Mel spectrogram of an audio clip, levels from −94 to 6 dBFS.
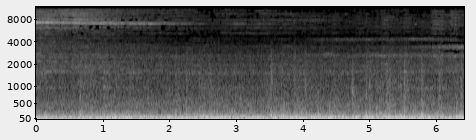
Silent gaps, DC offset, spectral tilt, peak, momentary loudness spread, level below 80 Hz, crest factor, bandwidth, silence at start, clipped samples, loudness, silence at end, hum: none; under 0.1%; -6 dB/octave; -10 dBFS; 3 LU; -22 dBFS; 12 dB; 11.5 kHz; 0 s; under 0.1%; -27 LUFS; 0 s; none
